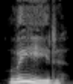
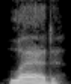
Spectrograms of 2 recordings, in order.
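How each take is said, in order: First: The vowel is long, like 'leed'. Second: The vowel is short, like 'led'. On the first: It means to direct or show the way. "Lead is a verb meaning to direct" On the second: It names a type of metal. "When L E A D is pronounced lead, this refers to a type of metal"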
